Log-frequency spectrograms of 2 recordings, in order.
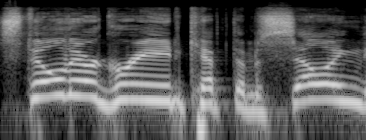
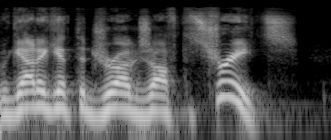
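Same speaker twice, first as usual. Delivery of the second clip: ordinary talk, nothing marked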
